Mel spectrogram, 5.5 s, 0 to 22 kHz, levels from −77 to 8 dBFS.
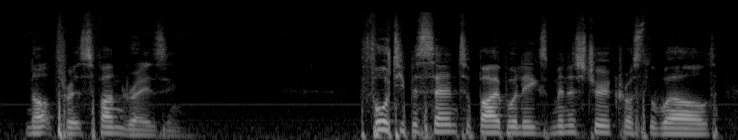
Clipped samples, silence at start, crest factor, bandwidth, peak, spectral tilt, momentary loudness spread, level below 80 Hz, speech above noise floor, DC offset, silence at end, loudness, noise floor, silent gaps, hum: under 0.1%; 0.2 s; 20 dB; 17.5 kHz; -14 dBFS; -4 dB/octave; 9 LU; -54 dBFS; 28 dB; under 0.1%; 0.15 s; -32 LUFS; -60 dBFS; none; none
